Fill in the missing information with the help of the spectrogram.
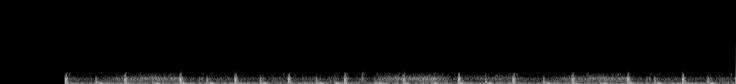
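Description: Regular heart sounds at about 110 beats a minute, the second sound intermittently split: physiological splitting of the second heart sound, a normal finding.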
